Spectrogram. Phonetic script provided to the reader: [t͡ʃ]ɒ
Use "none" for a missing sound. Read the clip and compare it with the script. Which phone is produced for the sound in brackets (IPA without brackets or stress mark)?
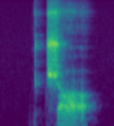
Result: t͡ʃ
